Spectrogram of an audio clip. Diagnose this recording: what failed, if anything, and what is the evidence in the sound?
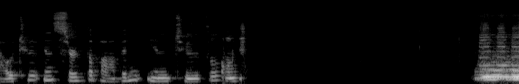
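Call processing: a speech-tuned noise suppressor was left running throughout. It treats held sound and tails as noise and ducks them a few dB, so the audio pumps and thins.

Network: repeated packet loss from 2.13 to 2.41 s. Short holes up to 42 ms are patched by stretching the last sound, concealing about 43% of the span, so it turns choppy and robotic.

From 2.43 to 3.61 s the last sound carries on briefly and fades, then goes silent for about 1.08 s before returning with that stretch missing. That's likely a long network dropout.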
